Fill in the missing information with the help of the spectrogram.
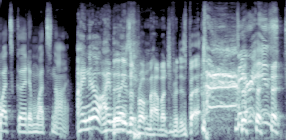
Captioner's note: laughs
